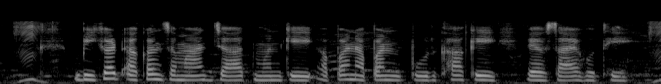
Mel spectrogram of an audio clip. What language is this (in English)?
Chhattisgarhi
